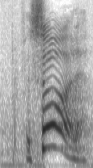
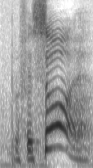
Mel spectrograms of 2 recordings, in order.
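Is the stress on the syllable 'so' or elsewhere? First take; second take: so; so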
